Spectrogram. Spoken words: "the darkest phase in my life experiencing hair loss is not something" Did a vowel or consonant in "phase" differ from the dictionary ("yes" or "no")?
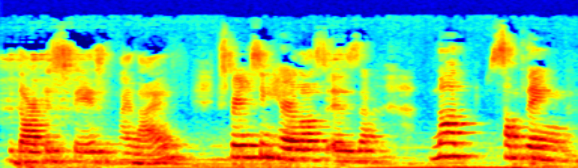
yes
